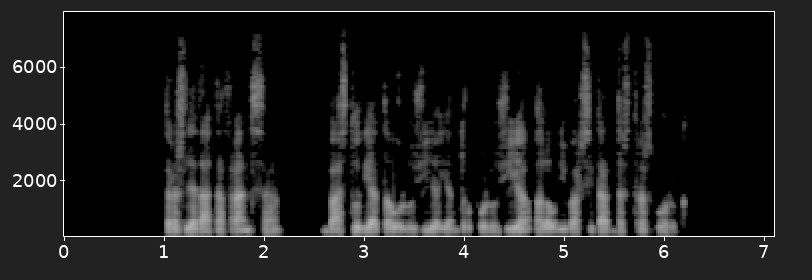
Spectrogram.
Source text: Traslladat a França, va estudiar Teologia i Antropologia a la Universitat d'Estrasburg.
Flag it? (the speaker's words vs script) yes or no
no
